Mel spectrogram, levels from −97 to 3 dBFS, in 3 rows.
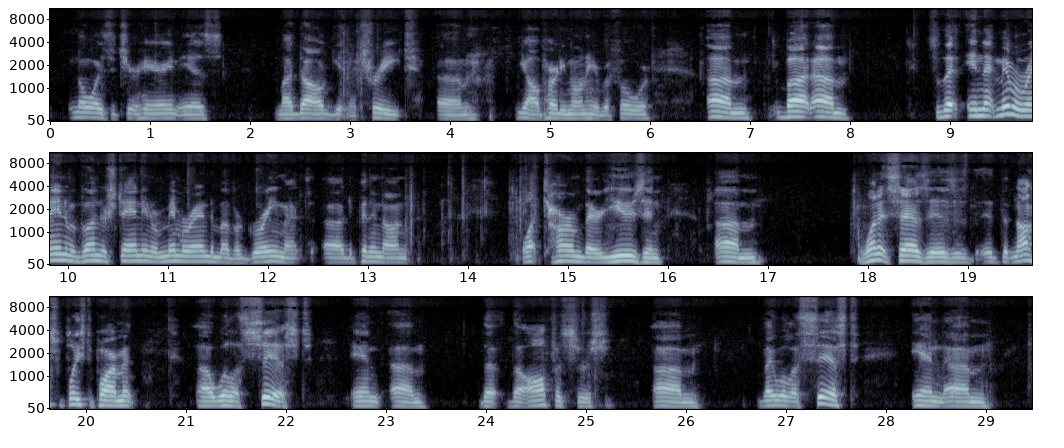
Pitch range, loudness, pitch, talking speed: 120-145 Hz, -28 LUFS, 130 Hz, 130 wpm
